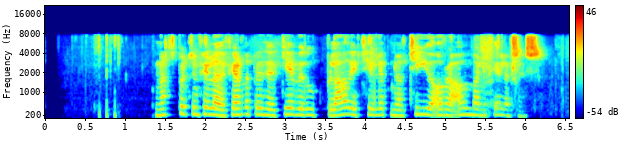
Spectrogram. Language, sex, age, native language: Icelandic, female, 60-69, Icelandic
